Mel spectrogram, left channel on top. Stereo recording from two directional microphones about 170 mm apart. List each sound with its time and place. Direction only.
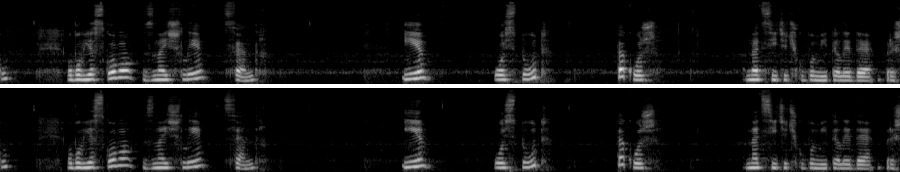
0.4 s speech: 40° right (ahead or behind)
3.6 s a sound: 40° right (ahead or behind)
4.9 s speech: 40° right (ahead or behind)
